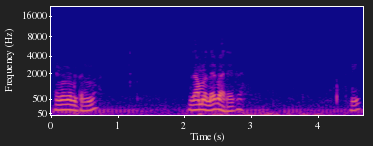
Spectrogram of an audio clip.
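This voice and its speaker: A man's voice: fairly high pitch, breathy edge. A young man casually talking to his viewers while picking fruit and checking fish nets by a rural river, filmed on a handheld phone. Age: young adult. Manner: chatty, repeatedly addressing friends, relaxed pauses. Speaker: fishing vlogger. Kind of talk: casual vlog talk to viewers. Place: outdoors by a rural river among trees. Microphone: phone camera held at arm's length.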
